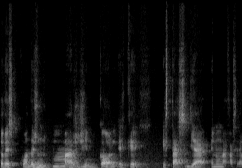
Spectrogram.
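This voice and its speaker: A man in an Andalusian accent talks at a fairly slow pace. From Andalusia, Spain. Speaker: financial analyst. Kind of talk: TV interview. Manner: clear.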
